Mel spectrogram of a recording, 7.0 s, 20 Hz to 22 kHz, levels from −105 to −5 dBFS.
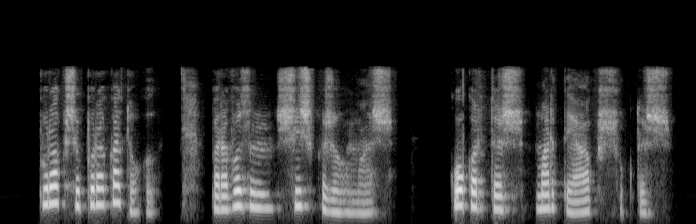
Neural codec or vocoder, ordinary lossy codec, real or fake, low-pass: codec, 16 kHz, 16 kbps, FunCodec, trained on Chinese and English, 50 frames a second; AAC, 48 kbps; fake; 7.2 kHz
